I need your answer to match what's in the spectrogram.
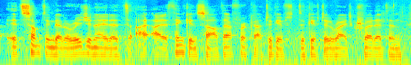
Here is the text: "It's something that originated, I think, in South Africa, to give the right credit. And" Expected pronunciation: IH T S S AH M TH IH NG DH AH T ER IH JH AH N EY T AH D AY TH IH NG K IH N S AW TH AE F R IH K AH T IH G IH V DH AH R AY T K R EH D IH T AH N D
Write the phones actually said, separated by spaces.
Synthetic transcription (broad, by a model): IH T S S AH M TH IH NG DH AH T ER IH JH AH N EY T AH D AY TH IH NG K IH N S AW TH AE F R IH K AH T IH G IH V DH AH R AY T K R EH D IH T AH N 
